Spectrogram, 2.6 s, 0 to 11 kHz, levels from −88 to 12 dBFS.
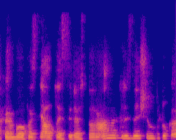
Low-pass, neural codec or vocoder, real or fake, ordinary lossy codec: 9.9 kHz; codec, 32 kHz, 1.9 kbps, SNAC; fake; MP3, 96 kbps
